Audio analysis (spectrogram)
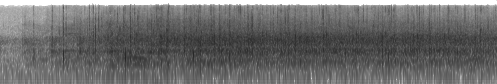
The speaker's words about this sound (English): That is worth clapping about.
